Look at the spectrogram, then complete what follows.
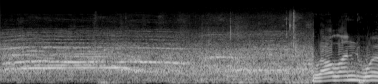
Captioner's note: applause and cheering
